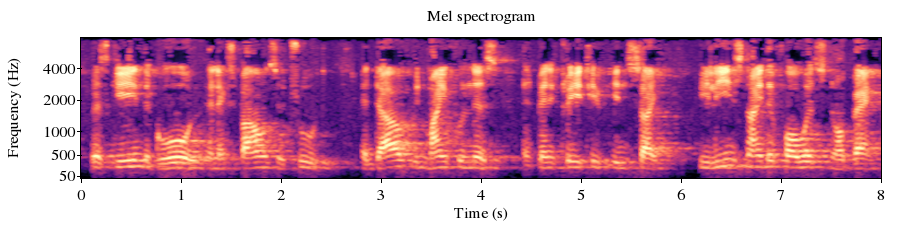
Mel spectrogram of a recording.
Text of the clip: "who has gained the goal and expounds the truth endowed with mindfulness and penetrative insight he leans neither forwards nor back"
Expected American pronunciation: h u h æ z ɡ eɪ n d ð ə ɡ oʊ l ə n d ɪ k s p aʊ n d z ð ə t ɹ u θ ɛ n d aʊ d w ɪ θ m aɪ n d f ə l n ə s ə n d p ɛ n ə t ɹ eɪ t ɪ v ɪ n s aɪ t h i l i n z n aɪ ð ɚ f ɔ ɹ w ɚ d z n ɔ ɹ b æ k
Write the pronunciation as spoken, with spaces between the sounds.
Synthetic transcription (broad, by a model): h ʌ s ɡ eɪ n d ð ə ɡ oʊ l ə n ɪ k s p aʊ n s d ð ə t ɹ u t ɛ n d aʊ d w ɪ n m aɪ n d f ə l n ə s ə n p ɛ n ə t ɹ eɪ t ɪ v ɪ n s aɪ t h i l i n s n aɪ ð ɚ f ɔ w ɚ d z n ɔ b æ k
